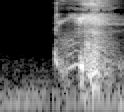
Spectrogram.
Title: Weather change + turning the heater on = sneezing fit!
